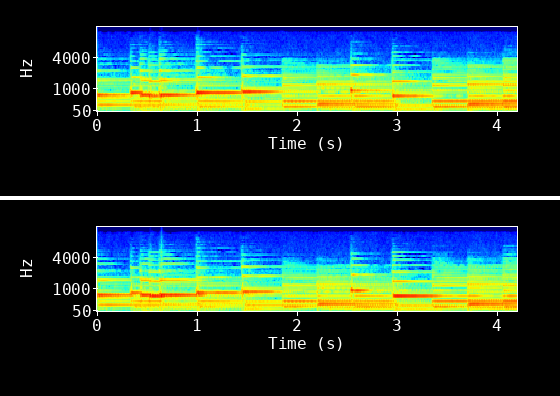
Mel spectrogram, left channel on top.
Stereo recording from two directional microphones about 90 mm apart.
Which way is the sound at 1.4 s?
20° left (ahead or behind).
